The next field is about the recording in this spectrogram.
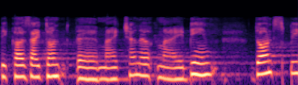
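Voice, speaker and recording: A woman speaks very slowly with a non-native accent. Her intonation stays fairly even. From Brazil. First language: Portuguese. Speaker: audience member. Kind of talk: audience question. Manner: halting.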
